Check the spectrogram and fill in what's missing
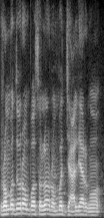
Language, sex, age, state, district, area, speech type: Tamil, male, 18-30, Tamil Nadu, Tiruvannamalai, rural, spontaneous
